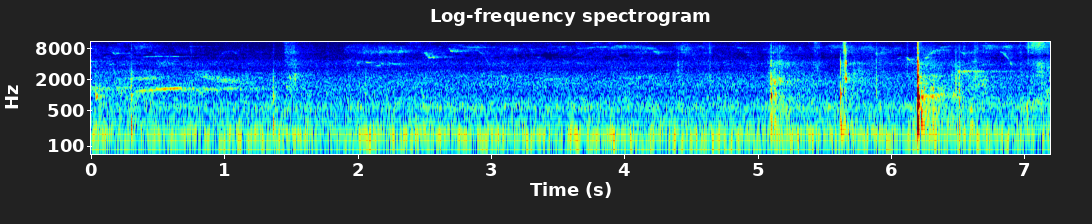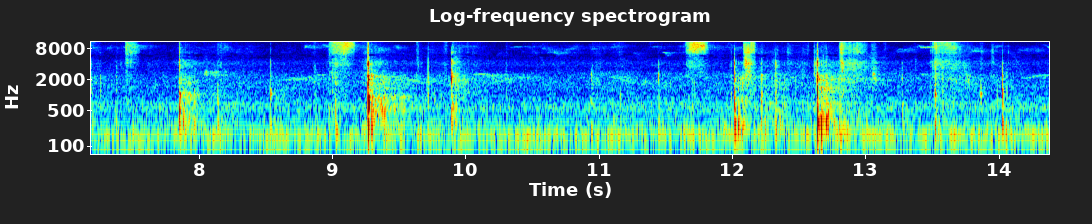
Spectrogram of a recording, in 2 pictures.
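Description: Tennis shoes squeak on a hard court.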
